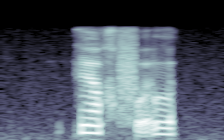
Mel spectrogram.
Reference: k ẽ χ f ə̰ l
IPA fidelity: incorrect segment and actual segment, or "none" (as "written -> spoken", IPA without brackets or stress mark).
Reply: none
